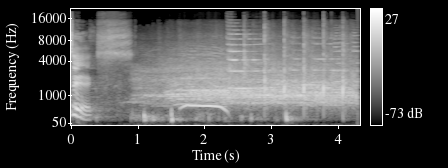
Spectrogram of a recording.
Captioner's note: applause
